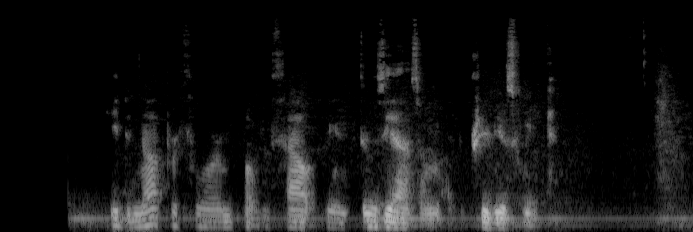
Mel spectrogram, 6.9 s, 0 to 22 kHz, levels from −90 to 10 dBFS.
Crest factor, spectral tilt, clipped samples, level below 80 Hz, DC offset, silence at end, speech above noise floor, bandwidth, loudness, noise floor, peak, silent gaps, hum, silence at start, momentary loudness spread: 22 dB; -6 dB/octave; under 0.1%; -62 dBFS; under 0.1%; 0.1 s; 35 dB; 15 kHz; -29 LUFS; -64 dBFS; -8 dBFS; none; none; 0.75 s; 19 LU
